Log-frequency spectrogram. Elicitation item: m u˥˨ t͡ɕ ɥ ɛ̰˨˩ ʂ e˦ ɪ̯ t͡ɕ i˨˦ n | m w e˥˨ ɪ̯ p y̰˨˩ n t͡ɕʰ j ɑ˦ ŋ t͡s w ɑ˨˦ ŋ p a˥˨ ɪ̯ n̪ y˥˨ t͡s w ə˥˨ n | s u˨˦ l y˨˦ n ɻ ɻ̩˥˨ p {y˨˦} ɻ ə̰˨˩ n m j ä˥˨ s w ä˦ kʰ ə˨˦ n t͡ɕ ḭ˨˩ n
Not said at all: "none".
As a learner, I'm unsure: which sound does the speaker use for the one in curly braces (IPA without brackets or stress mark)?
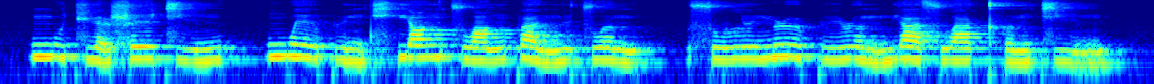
y˨˦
